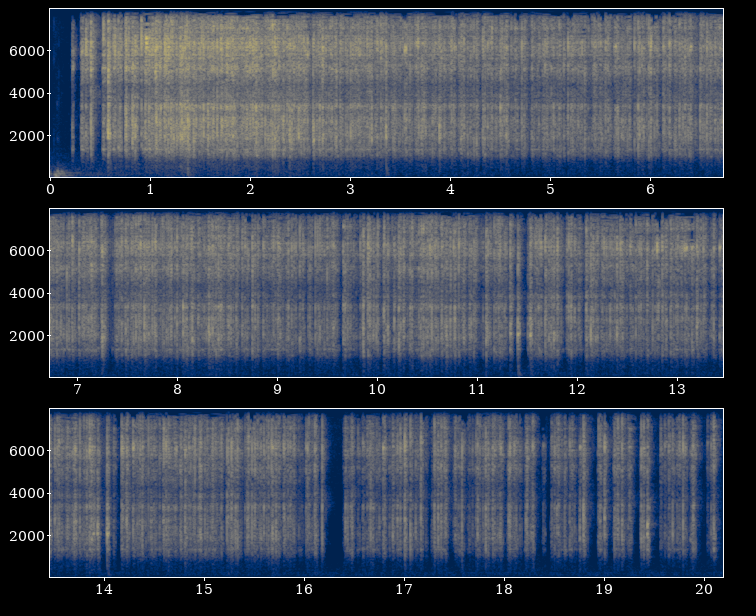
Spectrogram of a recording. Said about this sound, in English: Right, here's another movie. This is listening to one set of acoustic emissions in the dry data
